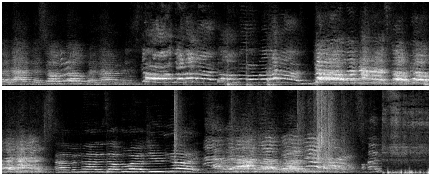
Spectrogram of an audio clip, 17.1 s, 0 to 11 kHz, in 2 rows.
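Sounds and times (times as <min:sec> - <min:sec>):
children singing and chanting: 0:00.0 - 0:09.6, 0:12.6 - 0:15.8.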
